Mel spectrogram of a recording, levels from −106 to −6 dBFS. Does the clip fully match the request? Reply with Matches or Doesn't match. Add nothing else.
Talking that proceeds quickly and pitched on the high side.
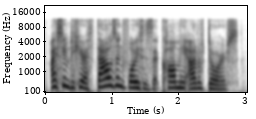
Matches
